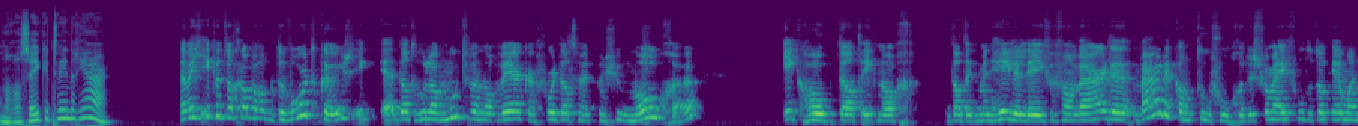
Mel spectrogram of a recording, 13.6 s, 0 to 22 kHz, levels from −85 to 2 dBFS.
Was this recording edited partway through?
no; 0 cuts

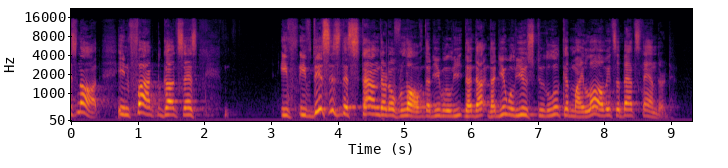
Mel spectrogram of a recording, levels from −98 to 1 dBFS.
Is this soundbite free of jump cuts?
yes; 0 cuts

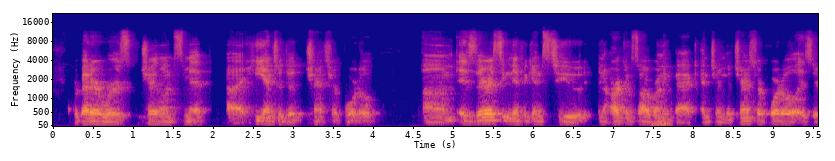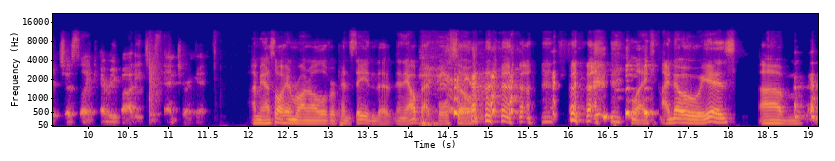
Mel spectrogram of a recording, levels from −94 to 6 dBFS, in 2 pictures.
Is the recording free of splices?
no; 1 cut; at 17.1 s

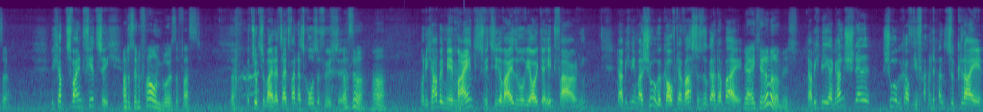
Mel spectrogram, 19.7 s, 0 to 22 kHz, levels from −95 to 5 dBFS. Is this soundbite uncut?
no; 1 cut; at 5.2 s

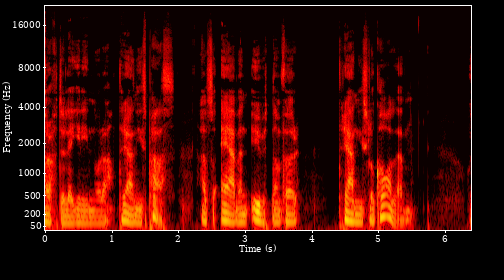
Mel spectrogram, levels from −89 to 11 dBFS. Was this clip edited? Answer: yes; 1 cut; at 2.2 s

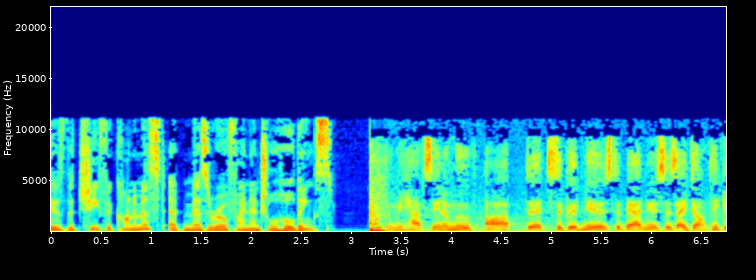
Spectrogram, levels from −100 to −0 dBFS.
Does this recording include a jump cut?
yes; 1 cut; at 3.4 s

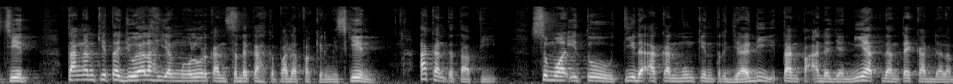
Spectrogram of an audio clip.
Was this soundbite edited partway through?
no; 0 cuts

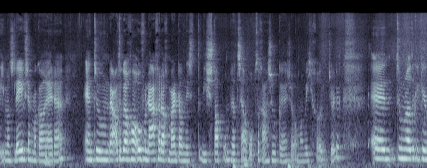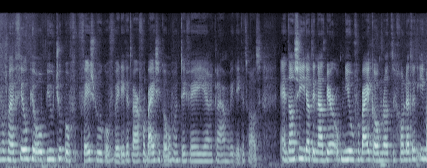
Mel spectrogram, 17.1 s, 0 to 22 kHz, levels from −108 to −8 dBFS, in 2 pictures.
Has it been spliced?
yes; 1 cut; at 2.2 s

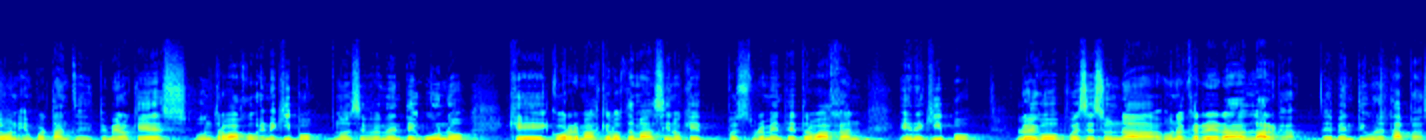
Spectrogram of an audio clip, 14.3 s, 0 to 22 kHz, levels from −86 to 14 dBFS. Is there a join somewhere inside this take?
no; 0 cuts

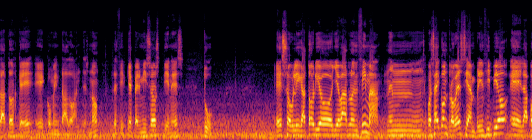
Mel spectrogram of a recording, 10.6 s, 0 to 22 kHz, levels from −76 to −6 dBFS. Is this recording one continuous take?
yes; 0 cuts

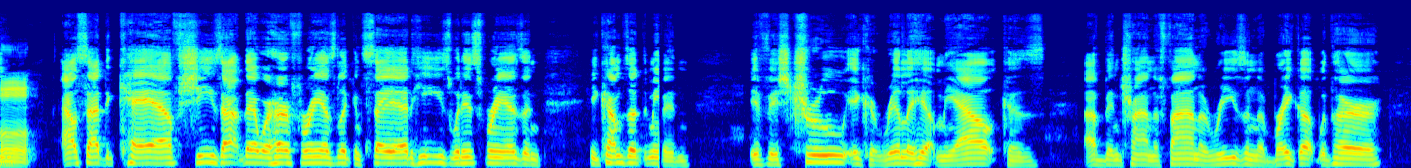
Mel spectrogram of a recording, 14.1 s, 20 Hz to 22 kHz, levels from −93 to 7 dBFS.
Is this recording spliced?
yes; 1 cut; at 6.6 s

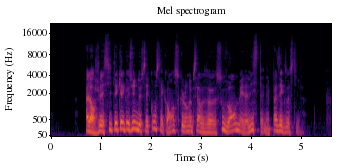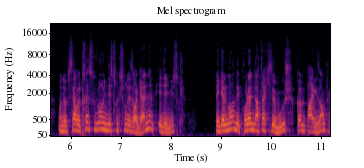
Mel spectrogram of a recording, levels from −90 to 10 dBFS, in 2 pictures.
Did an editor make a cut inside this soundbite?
no; 0 cuts

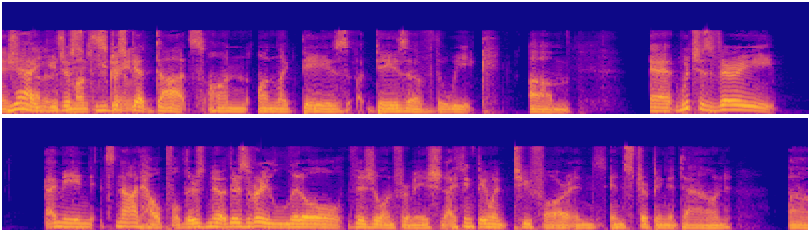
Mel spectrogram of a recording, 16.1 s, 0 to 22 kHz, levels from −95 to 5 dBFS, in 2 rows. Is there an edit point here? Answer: no; 0 cuts

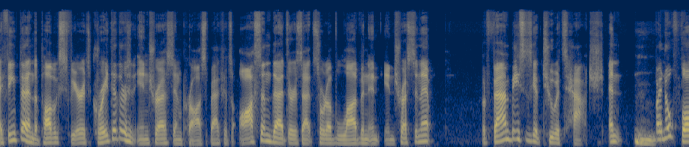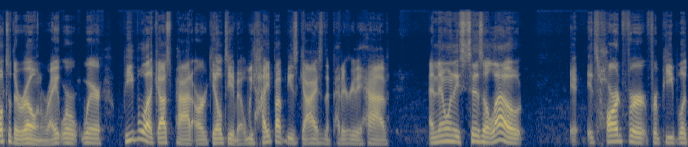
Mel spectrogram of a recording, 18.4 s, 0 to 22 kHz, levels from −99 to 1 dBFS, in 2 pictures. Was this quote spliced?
no; 0 cuts

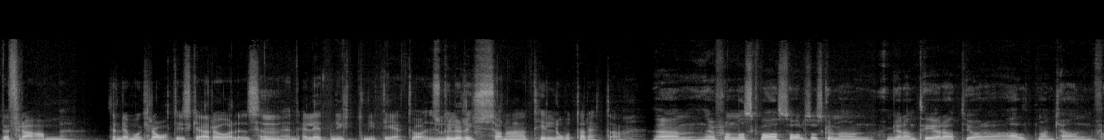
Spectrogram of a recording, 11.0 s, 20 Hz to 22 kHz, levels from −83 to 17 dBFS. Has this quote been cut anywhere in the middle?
yes; 2 cuts; at 2.9 s, 6.4 s

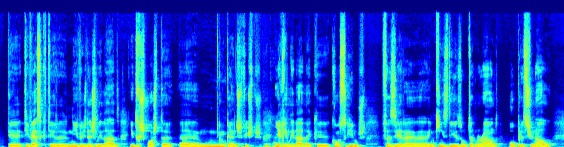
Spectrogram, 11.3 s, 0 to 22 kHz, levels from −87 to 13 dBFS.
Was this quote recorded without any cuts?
yes; 0 cuts

